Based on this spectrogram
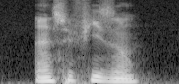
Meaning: insufficient, not enough
- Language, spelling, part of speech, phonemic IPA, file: French, insuffisant, adjective, /ɛ̃.sy.fi.zɑ̃/, Fr-insuffisant.ogg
